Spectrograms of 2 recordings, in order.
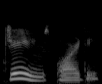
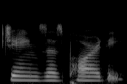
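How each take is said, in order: First: The name ends with one S sound. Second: The name ends with two S sounds. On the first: The speaker calls it right. "فقط یک اسش رو تلفظ میکنید" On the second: The speaker calls it wrong. "دیگه نمیگید James's party"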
